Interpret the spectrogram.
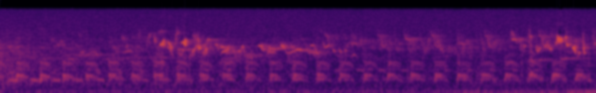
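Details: Mute swans on the wing over ponds in Europe, recorded in autumn and spring: even, rhythmic throbbing wingbeats about three a second throughout, with higher squealing bird calls overlaid midway and near the end.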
